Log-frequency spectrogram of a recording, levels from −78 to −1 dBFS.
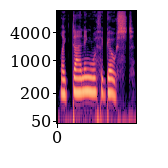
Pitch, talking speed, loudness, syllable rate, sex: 205 Hz, 190 wpm, -17 LUFS, 4.1 syllables/s, female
